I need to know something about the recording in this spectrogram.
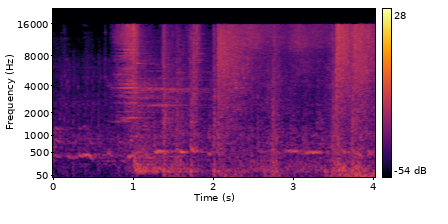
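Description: A sword swings and strikes with a heavy slash.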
